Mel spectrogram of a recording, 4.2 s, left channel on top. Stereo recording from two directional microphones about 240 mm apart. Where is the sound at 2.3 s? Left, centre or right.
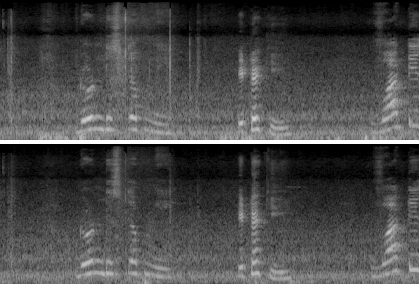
Right.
